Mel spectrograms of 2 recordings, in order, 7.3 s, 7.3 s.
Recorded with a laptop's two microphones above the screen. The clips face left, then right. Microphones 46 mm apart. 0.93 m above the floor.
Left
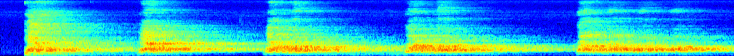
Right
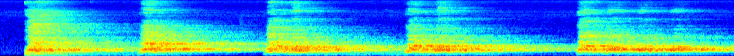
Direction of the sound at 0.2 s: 45° left (ahead or behind).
